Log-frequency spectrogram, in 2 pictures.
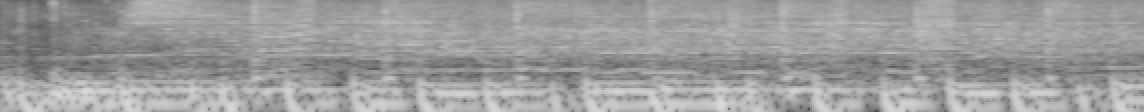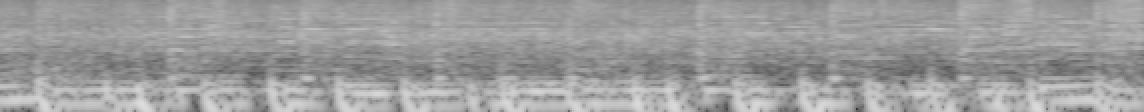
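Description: Rock band music with a driving bass line and drums, played as the show's entrance theme. Over it, from about half a second in, a dense even wash like an audience clapping.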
